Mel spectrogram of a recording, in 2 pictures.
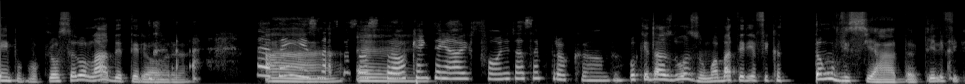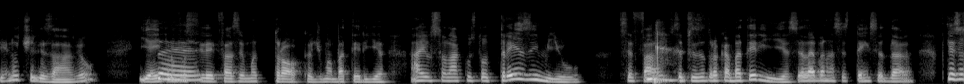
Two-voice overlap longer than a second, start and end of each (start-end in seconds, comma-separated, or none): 2.6-4.3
